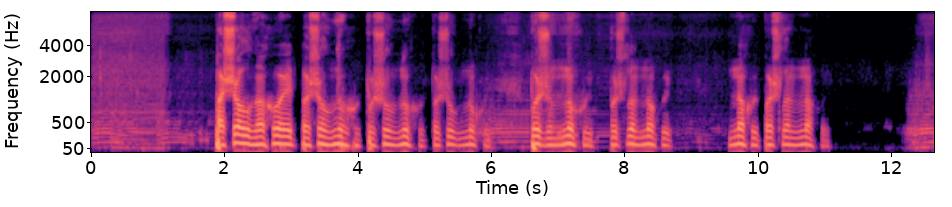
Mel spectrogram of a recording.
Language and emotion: Russian, angry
